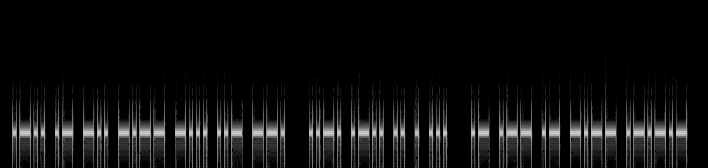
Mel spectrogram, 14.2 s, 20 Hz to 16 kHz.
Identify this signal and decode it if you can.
Morse code, heard as a keyed tone, about 17 wpm, 700 Hz. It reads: LADYBUG FLIES AWAY.
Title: Additional Easy Phrases 17wpm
